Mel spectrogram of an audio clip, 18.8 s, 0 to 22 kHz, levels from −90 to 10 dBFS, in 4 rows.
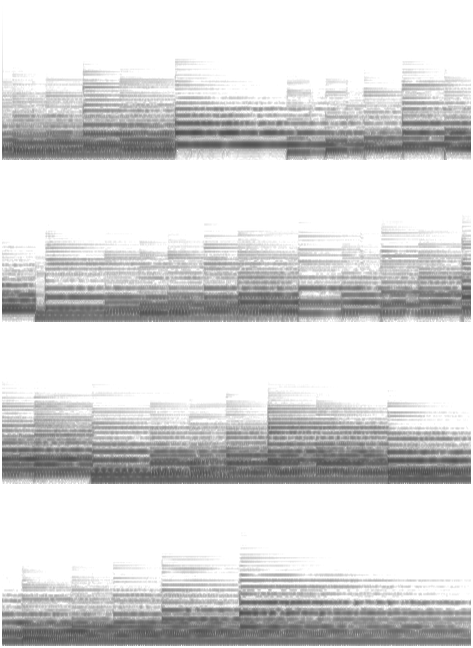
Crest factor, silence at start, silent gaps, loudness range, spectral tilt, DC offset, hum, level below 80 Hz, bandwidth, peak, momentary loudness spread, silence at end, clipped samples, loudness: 14 dB; 0 s; none; 4 LU; -12 dB/octave; under 0.1%; none; -52 dBFS; 4.5 kHz; -12 dBFS; 8 LU; 0 s; under 0.1%; -28 LUFS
